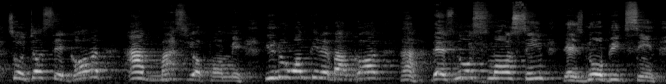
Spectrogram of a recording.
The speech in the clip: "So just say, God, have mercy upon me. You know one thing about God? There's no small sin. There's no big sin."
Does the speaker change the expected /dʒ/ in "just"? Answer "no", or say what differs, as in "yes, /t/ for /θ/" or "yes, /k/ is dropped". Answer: no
